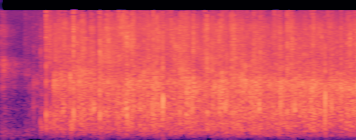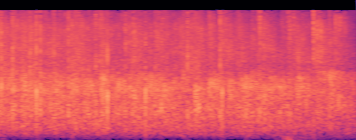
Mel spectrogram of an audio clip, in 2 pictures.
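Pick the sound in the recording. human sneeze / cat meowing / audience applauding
audience applauding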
